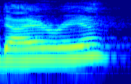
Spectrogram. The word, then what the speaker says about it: diarrhea: It's got a silent H in it. That's why it's a hard word to spell. It's actually diarrhea.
